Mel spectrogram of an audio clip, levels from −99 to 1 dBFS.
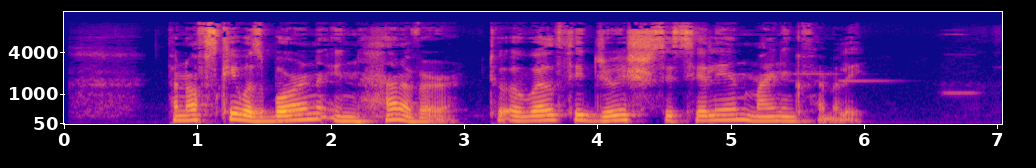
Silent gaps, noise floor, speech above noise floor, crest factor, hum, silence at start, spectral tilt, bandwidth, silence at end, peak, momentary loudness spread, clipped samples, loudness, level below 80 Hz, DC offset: none; -66 dBFS; 43 dB; 18 dB; none; 0.8 s; -4 dB/octave; 11.5 kHz; 1.05 s; -6 dBFS; 16 LU; under 0.1%; -23 LUFS; -62 dBFS; under 0.1%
